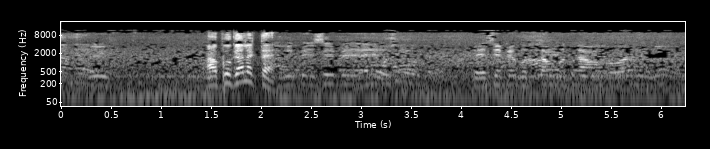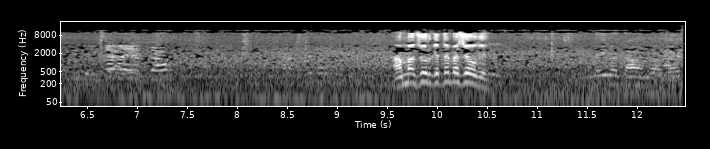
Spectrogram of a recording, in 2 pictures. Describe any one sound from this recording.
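Several men talk at once nearby.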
